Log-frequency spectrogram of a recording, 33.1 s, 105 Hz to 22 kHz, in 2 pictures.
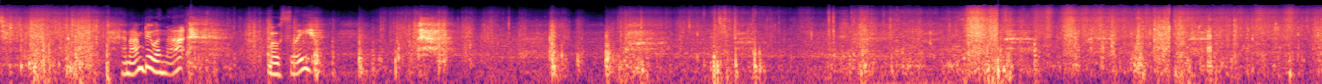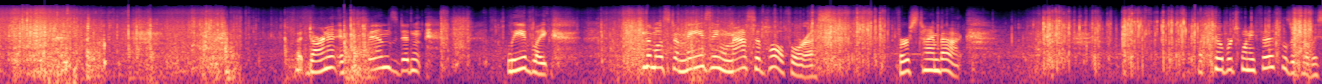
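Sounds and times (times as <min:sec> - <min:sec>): plastic and cardboard rustling: 0:00.0 - 0:33.0.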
